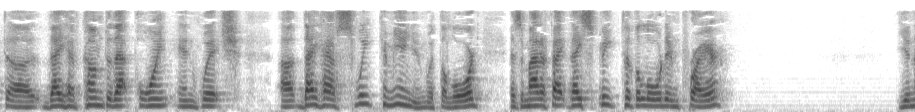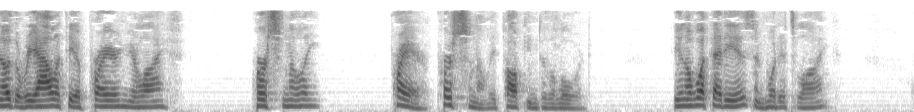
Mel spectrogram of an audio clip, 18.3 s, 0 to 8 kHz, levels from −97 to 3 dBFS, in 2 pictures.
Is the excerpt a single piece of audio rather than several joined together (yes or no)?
yes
